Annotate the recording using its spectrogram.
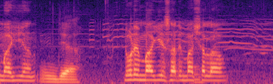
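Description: A man speaking in two phrases, with a short pause between them.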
